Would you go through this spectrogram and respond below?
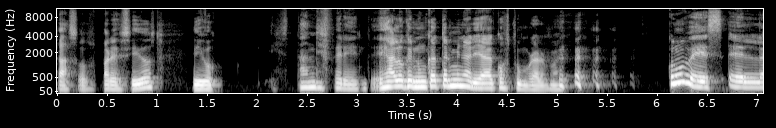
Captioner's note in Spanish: risas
